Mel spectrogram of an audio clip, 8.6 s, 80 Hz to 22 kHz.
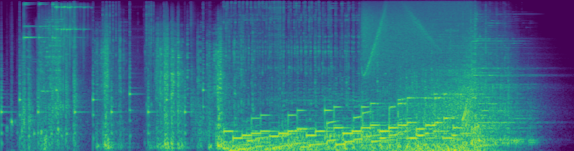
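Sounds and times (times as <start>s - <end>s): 
gacha machine full sequence: 3.1s - 8.0s.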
